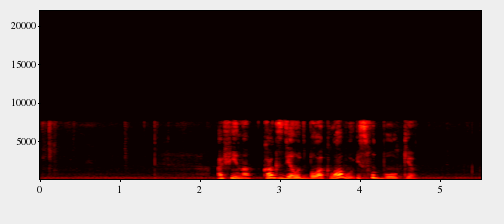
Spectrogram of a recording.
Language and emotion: Russian, neutral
